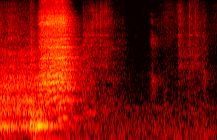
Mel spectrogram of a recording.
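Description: Chalk scraping on a blackboard as symbols are written, strongest about half a second in, with a short voiced sound from the writer underneath; it dies down in the second half.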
